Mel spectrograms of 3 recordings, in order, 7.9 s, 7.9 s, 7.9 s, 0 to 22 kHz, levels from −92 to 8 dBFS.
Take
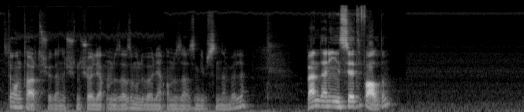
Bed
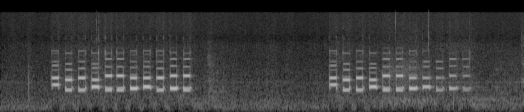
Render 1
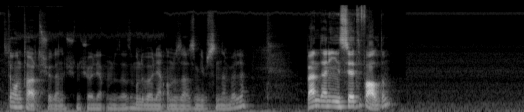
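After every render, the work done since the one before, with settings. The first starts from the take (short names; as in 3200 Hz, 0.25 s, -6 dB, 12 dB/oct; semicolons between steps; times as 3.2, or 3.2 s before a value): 0.93–2.04 EQ curve 110 Hz 0 dB, 310 Hz -17 dB, 440 Hz -8 dB, 800 Hz -25 dB, 1600 Hz -6 dB, 2300 Hz -9 dB, 4300 Hz -19 dB, 6800 Hz -4 dB, 13000 Hz -10 dB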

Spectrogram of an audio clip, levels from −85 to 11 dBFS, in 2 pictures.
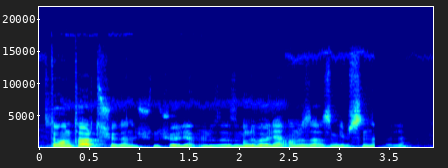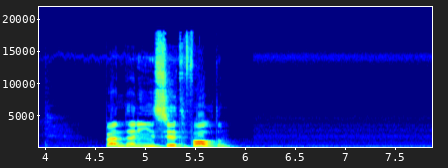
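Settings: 1.29–2.7 doubler 22 ms -3 dB; 3.35–5.16 fade in equal-power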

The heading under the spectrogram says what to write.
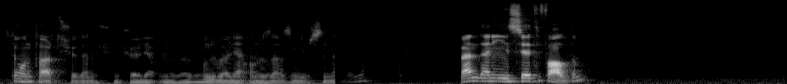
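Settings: nothing audible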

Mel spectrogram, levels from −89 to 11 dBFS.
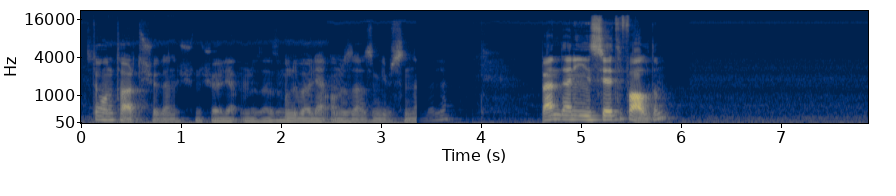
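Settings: gate with hold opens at -59 dBFS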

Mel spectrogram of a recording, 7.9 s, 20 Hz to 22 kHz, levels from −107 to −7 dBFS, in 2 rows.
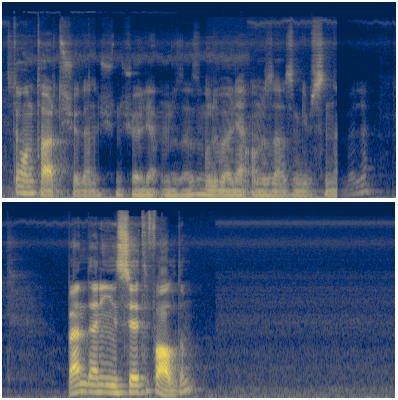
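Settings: bell 9300 Hz +14.5 dB 0.27 oct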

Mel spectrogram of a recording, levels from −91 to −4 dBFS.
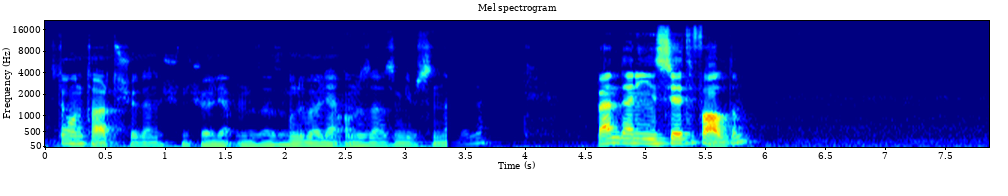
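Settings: gain -11 dB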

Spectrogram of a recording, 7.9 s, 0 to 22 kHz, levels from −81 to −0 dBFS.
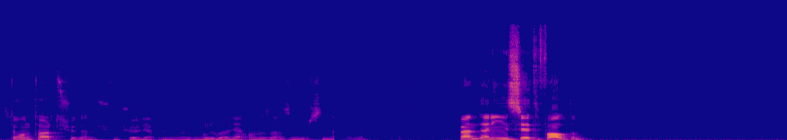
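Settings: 1.52–3.3 high shelf 2600 Hz -8 dB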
